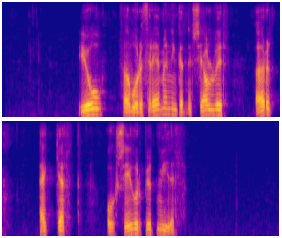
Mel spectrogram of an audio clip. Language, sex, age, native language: Icelandic, male, 30-39, Icelandic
